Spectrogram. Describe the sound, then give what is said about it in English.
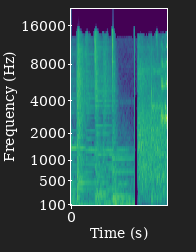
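A basketball bounces on the court during a Friday-night high school game in New Hampshire, making hard thuds within a busy, full-sounding game soundscape that drops away briefly partway through. “This may sound like a typical high school basketball game being played on a Friday night in New Hampshire.”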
